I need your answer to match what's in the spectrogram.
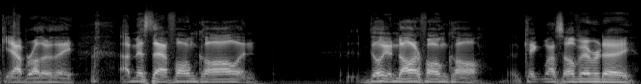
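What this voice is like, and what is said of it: Poor Hulk Hogan impression. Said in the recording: “Not a good Hulk Hogan impression.”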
